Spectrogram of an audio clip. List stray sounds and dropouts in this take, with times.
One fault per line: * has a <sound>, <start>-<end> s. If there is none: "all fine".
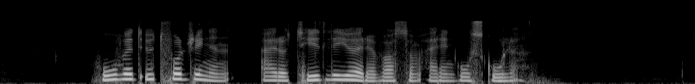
all fine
